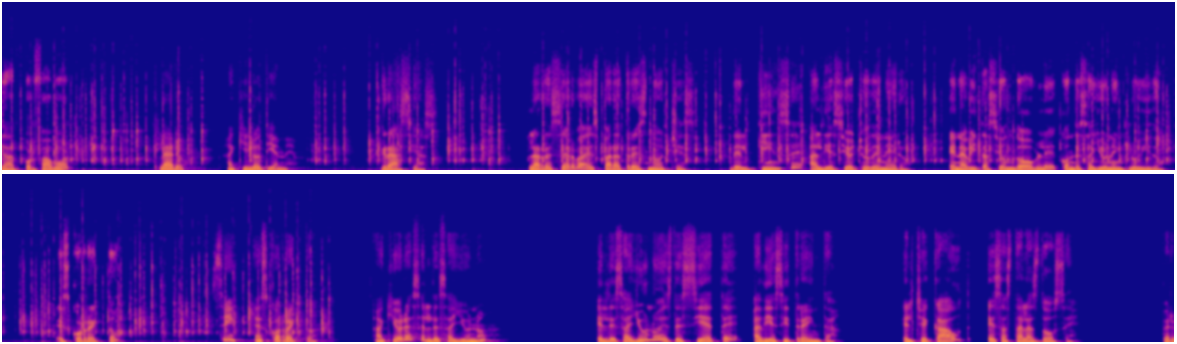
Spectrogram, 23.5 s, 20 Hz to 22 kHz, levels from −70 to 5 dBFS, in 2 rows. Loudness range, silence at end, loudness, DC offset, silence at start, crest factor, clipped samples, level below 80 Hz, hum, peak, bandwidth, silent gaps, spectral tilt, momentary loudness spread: 3 LU; 0 s; -22 LUFS; under 0.1%; 0 s; 20 dB; under 0.1%; -58 dBFS; none; -2 dBFS; 18 kHz; none; -5 dB/octave; 12 LU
